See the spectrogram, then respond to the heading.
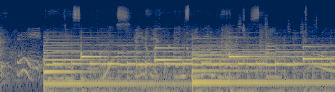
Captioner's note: people chattering; gentle music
